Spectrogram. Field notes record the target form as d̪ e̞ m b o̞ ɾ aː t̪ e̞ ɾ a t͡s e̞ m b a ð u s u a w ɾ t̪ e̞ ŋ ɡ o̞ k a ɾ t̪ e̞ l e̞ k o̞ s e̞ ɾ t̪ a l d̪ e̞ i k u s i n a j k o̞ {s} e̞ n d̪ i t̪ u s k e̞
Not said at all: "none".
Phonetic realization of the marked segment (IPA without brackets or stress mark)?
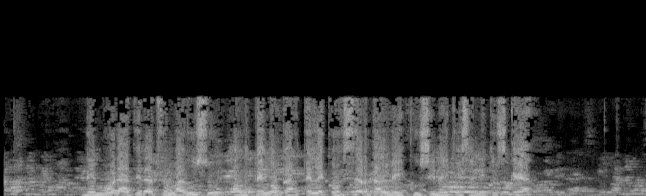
s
